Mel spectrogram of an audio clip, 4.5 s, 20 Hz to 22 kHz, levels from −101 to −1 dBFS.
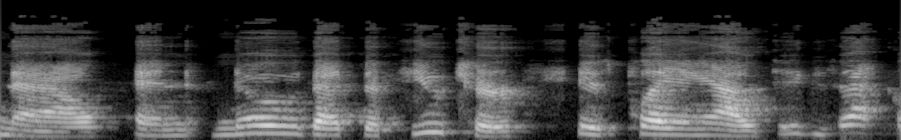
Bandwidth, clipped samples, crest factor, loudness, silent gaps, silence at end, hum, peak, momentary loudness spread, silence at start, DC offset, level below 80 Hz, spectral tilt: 12 kHz; under 0.1%; 20 dB; -27 LUFS; none; 0.1 s; none; -8 dBFS; 9 LU; 0 s; under 0.1%; -70 dBFS; -5 dB/octave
